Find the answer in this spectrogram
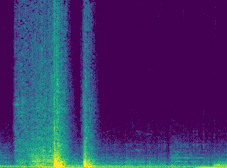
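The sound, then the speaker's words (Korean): A small side window is forced shut, its metal grinding and sticking as it slides with a rough, scraping rush that ends in a firm thump, followed by a low, steady background rumble. No one speaks. “창문이 닫히는 순간 그 소름 끼치는 머리와 나는 유리창 하나를 사이에 두고 마주보게 되었다.”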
